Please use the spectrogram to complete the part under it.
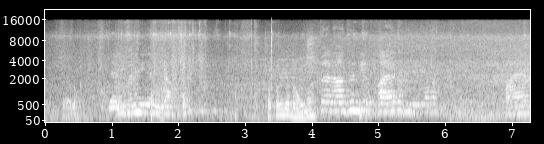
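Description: A young girl speaks close by.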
